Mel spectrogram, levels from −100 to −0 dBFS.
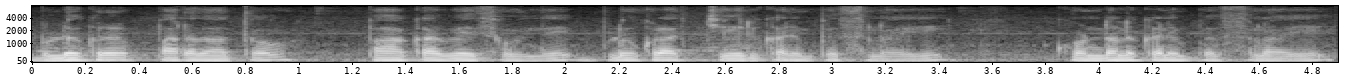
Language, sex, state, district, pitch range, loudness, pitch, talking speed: Telugu, male, Andhra Pradesh, Srikakulam, 115-125 Hz, -17 LUFS, 120 Hz, 145 wpm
